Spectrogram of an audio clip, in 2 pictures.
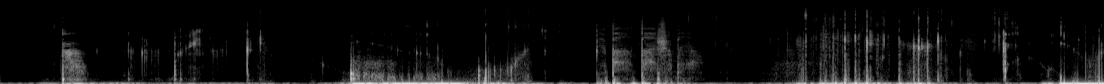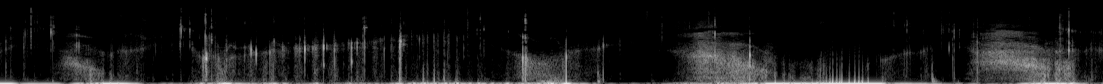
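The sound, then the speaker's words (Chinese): Crunchy chewing as someone eats a crisp ear snack, loud irregular bursts of crunching and crinkling that come in clusters, mixed with whispered talk between bites. “那就先让我吃下耳朵，吃完了再下课，再去唱。”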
